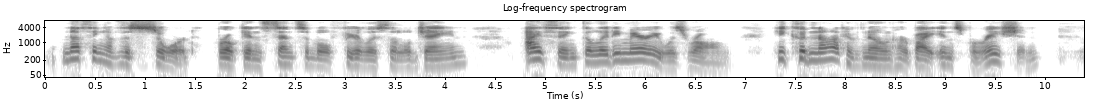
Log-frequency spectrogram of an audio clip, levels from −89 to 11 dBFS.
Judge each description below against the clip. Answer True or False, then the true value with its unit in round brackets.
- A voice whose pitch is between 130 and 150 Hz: True (135 Hz)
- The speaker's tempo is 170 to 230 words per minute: False (145 wpm)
